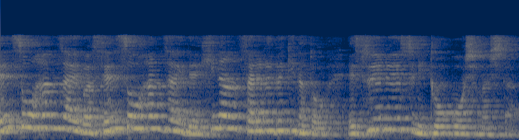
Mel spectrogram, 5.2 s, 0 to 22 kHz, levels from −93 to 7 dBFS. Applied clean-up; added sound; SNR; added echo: none; none; none; reverberation time 0.8 s.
